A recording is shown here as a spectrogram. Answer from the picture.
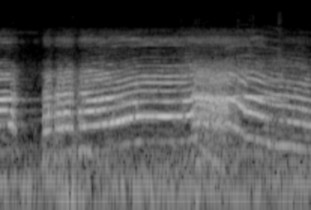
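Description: A man's voice holding one long drawn-out shout. It starts about half a second in, gets louder midway and slides down in pitch near the end, an excited commentator's call as the attack reaches the goal.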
